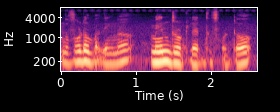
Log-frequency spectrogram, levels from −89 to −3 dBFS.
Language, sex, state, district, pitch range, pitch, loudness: Tamil, male, Tamil Nadu, Namakkal, 175-205 Hz, 190 Hz, -15 LUFS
